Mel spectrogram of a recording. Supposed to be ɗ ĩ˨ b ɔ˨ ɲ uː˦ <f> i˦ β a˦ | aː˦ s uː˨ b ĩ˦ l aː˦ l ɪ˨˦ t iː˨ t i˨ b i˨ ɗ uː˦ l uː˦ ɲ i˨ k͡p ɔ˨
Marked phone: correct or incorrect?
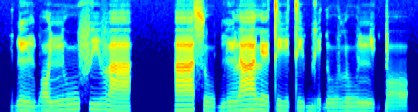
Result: correct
